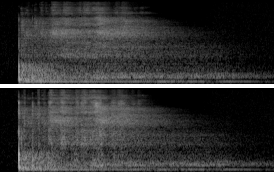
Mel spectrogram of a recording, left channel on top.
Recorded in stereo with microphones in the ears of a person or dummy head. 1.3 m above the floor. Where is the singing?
No singing in this recording.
